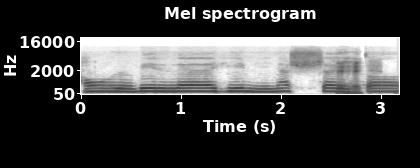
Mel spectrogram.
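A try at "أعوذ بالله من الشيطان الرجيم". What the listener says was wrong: Binya nggak kedengeran. A'udzu billah. Binya tuh dikedengerin. A'udzu bil. Bilnya nggak kedengeran. Binya nggak kedengeran.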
